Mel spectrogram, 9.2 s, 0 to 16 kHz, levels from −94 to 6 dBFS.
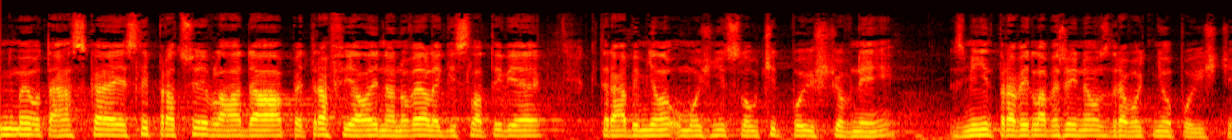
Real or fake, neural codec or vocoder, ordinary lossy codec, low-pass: fake; vocoder, 48 kHz, 128 mel bands, Vocos; MP3, 48 kbps; 14.4 kHz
